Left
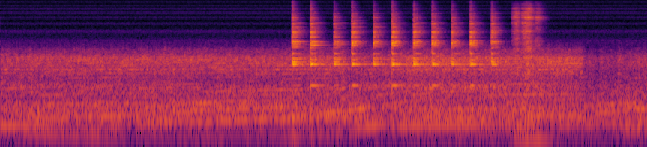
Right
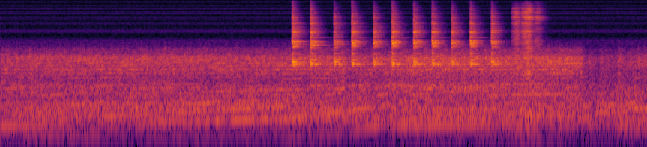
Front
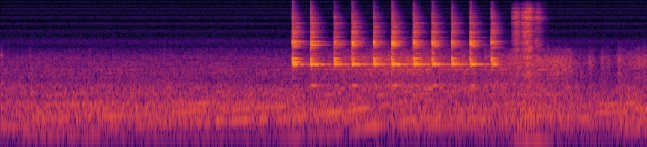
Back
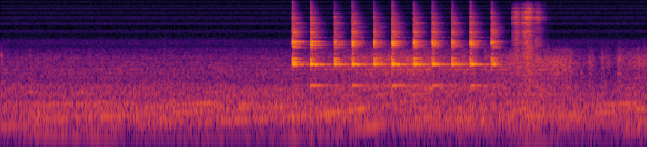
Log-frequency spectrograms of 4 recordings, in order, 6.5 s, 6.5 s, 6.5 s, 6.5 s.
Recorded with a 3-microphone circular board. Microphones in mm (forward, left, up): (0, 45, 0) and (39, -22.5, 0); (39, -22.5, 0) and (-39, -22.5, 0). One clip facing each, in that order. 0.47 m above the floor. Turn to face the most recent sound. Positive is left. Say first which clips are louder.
# left 1 dB, even
turn(degrees=70)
